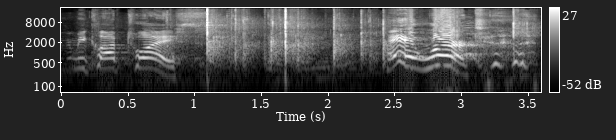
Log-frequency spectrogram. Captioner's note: group clapping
